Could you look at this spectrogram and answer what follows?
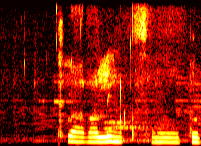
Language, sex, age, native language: Icelandic, male, 7, Icelandic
